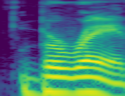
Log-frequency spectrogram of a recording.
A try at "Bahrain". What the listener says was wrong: Bahrain? There is an I-N at the end. I think it is Bahrain is how it's pronounced. Bahrain.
